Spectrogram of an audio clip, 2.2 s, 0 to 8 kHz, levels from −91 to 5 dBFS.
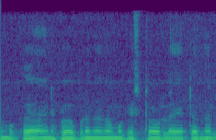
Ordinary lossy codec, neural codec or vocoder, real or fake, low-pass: AAC, 48 kbps; none; real; 7.2 kHz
